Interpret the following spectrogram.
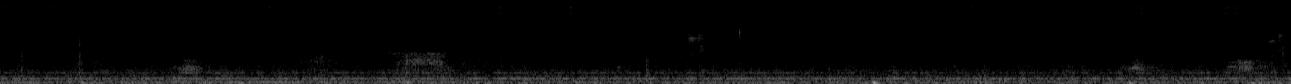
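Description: Faint, soft scratching of cotton twine drawn through a crochet hook as chain stitches are worked, over a steady low hum, with a single soft knock about nine seconds in.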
